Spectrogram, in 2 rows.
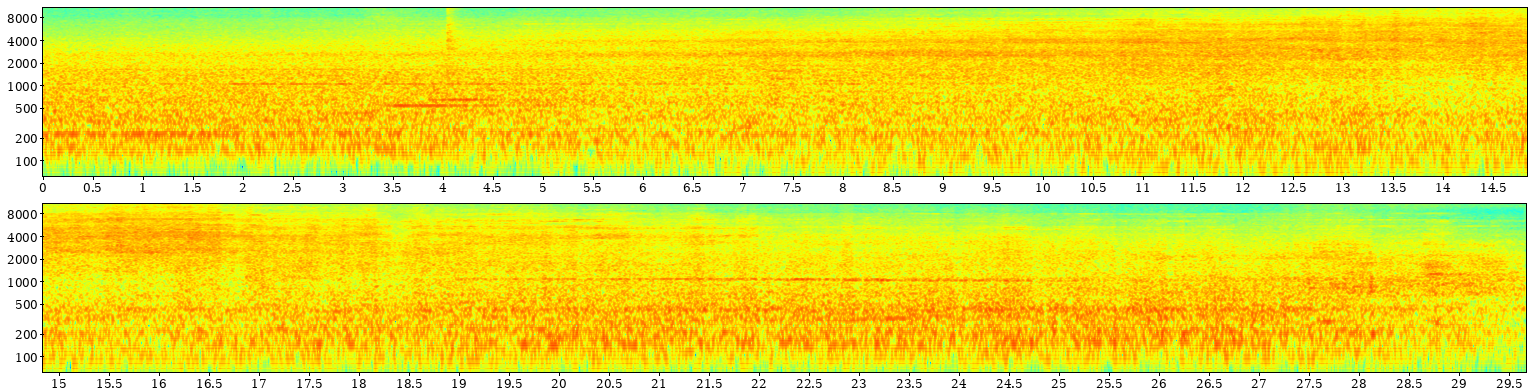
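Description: N700-series Shinkansen pulling out along the platform, its cars running steadily past close by. The sound eases near the end as the last car goes by.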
